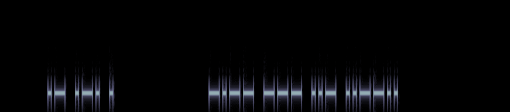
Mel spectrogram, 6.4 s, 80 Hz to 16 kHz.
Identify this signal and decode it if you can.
Morse code, heard as a keyed tone, about 28 wpm, 700 Hz. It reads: ARE YOU?
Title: 4x Word-Spacing - Sentences from Top 100 Words - 28wpm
